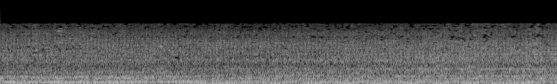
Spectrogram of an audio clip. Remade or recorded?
recorded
